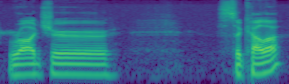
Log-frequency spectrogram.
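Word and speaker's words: Roger Cicala: I've got a special guest, Roger Sakella. Did I pronounce that right? Perfectly. Or should I say Dr. Roger Sakella?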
